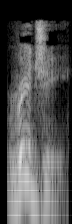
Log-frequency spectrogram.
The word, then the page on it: ridgy: British English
